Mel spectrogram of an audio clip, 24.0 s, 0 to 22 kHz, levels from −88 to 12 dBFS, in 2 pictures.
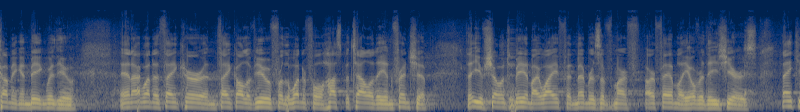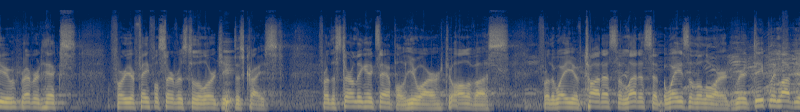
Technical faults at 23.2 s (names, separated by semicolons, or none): none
